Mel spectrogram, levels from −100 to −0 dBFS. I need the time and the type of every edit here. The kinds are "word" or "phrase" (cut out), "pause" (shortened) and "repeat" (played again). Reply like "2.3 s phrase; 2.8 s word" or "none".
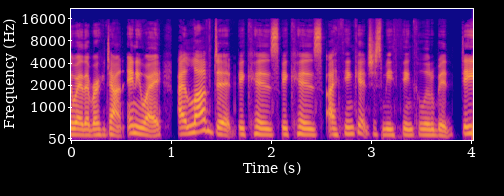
1.0 s pause; 2.1 s repeat; 3.1 s word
